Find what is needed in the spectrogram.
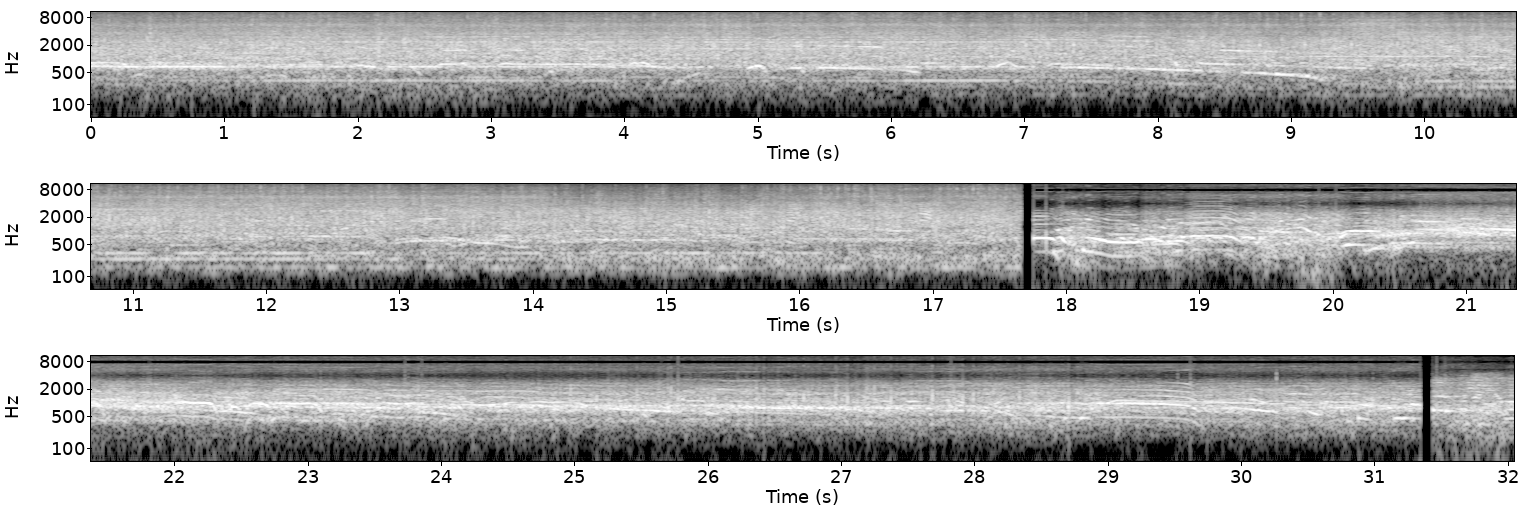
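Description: Football crowd cheering and shouting after a home goal. About two-thirds of the way through the sound cuts abruptly to a closer recording, full of individual fans' shouting voices.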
